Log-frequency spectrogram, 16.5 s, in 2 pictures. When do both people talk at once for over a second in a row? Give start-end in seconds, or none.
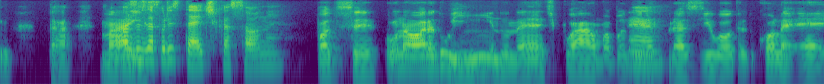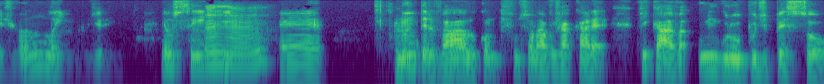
none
